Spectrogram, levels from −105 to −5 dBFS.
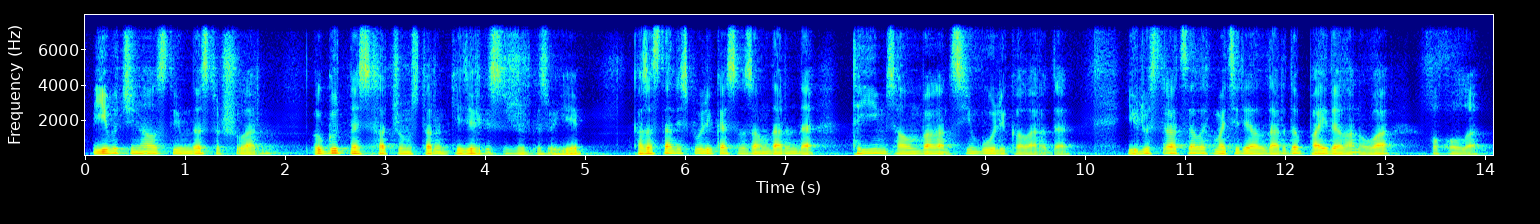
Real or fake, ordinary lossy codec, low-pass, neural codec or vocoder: fake; none; 7.2 kHz; codec, 24 kHz, 0.5 kbps, DualCodec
